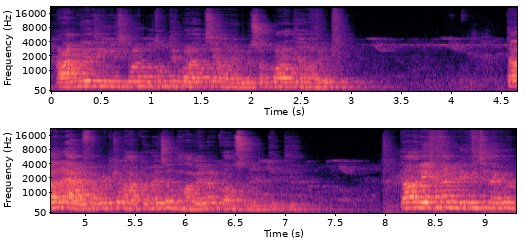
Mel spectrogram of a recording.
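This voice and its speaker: A high-voiced woman teaches a grammar lesson, repeating each point and asking questions as she explains. She sits back from the mic, and her voice rings around a very echoey room. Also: recorded from a distance, a little hiss or hum.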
